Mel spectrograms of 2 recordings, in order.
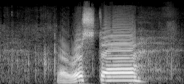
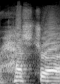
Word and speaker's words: Hestra: say ski tours and i apologize for my german pronunciation arista or hestra i should say you get what you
